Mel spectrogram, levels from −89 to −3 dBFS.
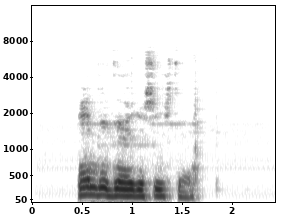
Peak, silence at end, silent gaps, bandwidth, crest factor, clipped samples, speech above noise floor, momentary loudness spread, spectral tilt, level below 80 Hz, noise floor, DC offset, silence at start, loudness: -10 dBFS; 0.8 s; none; 5.8 kHz; 14 dB; under 0.1%; 57 dB; 18 LU; -10.5 dB/octave; -56 dBFS; -78 dBFS; under 0.1%; 0.45 s; -22 LUFS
